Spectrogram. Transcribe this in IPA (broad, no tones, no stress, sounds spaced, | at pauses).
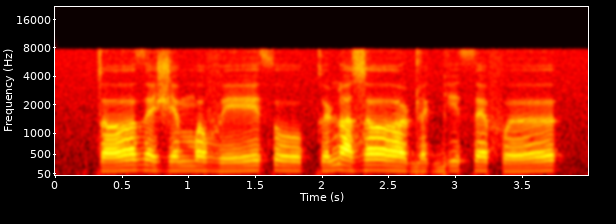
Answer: t ʌː ð ɛ ʒ ɛ m ʌ v eː θ oː k ə ɳ a z ʌː ɖ ɛ ɡ͡b i θ ɛ f əː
